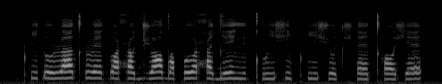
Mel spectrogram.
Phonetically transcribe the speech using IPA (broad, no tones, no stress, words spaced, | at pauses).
pʰiɗoɹatʰɹɛ ɠɔħɔd͡ʒodˤɐ poħɛ de lʲokʷʼiʃi pʰiʃo t͡ʃʰɛ tʰɔʃɛ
